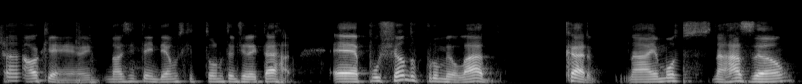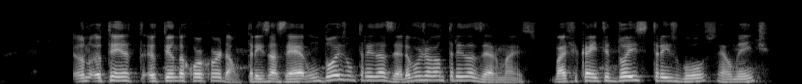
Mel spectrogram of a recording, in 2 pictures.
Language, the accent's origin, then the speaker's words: Portuguese; Brazil; Eu sou brasileiro.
